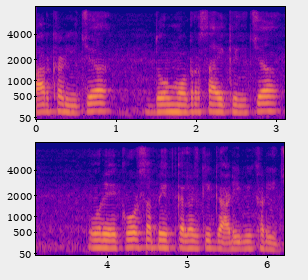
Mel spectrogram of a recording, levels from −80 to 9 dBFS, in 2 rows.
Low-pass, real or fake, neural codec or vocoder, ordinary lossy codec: 7.2 kHz; fake; codec, 16 kHz, 8 kbps, FreqCodec, smaller model; Opus, 64 kbps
